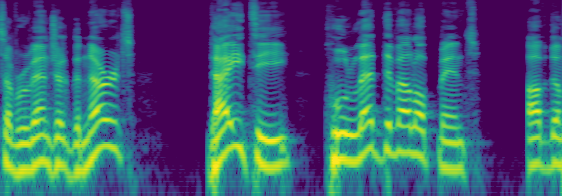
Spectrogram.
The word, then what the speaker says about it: Deitke: I'm going to pronounce the last name properly. I didn't say I said Deitke.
